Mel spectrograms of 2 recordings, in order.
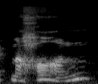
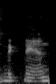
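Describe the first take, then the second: First: The name is said with an H sound. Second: The name is said with no H sound. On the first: The speaker calls it wrong. "Often they'll say" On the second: The speaker calls it right. "The H is silent"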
